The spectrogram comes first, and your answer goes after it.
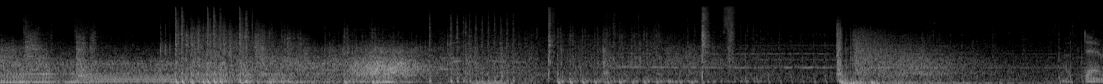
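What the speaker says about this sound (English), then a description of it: "The hell he's shooting the floor of the ground for" Rapid automatic gunfire from Far Cry 5 rattles in dense bursts with scattered single cracks and a heavier thud near the end, loud and close over continuous game noise.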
